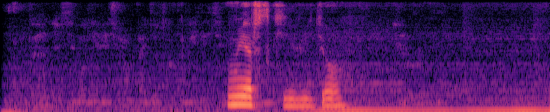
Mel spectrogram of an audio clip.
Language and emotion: Russian, neutral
